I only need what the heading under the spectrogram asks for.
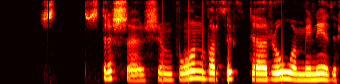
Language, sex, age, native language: Icelandic, other, 11, Icelandic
